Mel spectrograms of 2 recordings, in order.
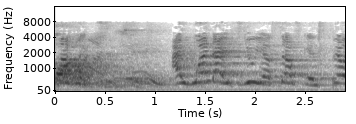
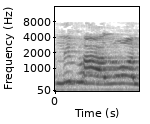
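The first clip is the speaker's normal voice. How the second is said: plain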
